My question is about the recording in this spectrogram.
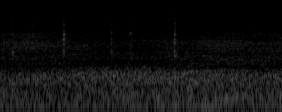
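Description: Car turn-signal indicator clicking steadily inside the cabin while the car turns, over a low hum of engine and road noise.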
